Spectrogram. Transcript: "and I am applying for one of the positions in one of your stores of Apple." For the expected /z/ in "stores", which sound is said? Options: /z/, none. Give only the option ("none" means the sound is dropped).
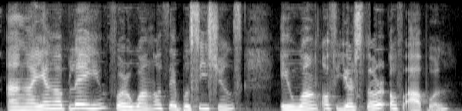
none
